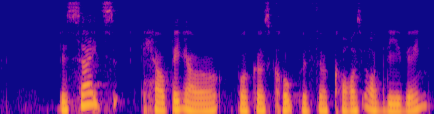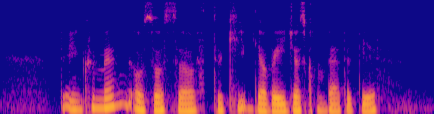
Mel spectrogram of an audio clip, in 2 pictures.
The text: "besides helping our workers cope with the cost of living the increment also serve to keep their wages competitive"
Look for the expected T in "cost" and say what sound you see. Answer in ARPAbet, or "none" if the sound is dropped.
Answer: none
